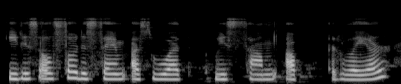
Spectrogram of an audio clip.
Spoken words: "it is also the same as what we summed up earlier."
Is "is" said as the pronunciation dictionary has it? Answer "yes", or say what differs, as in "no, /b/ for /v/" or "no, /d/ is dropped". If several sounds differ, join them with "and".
no, /s/ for /z/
